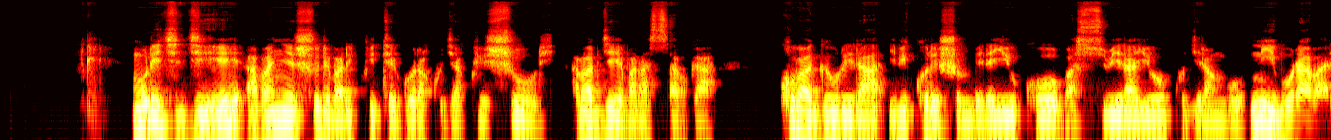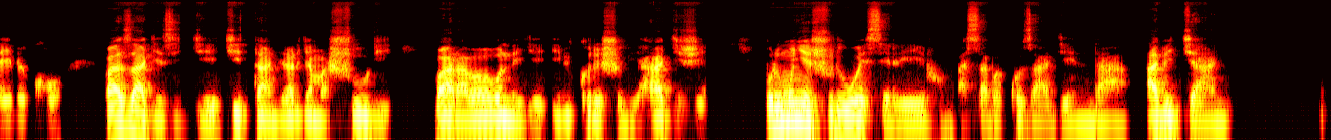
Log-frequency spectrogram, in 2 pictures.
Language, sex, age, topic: Kinyarwanda, male, 25-35, education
